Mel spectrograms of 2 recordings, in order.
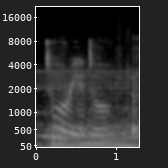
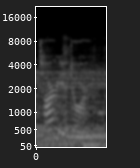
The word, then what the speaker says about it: Toreador: Toreador. Toreador is British pronunciation. Toreador. Toreador is the American pronunciation.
